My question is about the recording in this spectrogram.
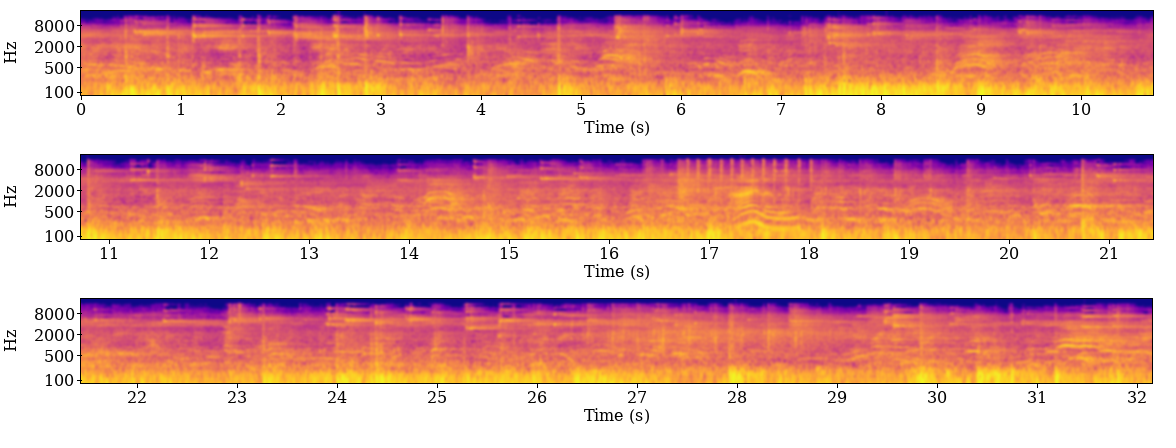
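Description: Basketball game sound in a gym: a ball bouncing on the hardwood court amid sharp footfall impacts, with voices calling out from players and spectators, all echoing in the large hall.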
